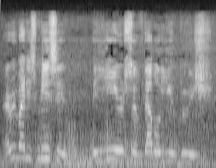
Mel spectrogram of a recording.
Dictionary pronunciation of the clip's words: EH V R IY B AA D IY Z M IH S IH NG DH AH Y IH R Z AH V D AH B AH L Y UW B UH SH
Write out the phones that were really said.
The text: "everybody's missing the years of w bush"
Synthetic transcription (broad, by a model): EH V R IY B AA D IY Z M IH S IH NG DH AH Y IH R Z AH V D AH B L Y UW B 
